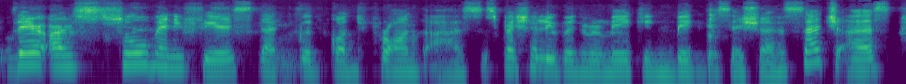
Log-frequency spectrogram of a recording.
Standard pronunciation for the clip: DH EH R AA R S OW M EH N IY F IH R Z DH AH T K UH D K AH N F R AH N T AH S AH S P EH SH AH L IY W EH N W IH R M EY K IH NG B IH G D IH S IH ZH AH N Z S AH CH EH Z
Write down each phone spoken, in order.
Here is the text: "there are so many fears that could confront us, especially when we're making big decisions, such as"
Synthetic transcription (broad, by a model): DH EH R AA R S OW M EH N IY F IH R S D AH T K UH D K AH N F R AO N T AH S AH S P EH SH AH L IY W EH N W IH R M EY K IH NG B IH G D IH S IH SH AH N S AH CH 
